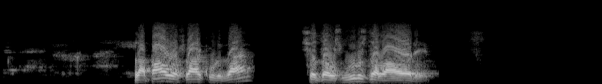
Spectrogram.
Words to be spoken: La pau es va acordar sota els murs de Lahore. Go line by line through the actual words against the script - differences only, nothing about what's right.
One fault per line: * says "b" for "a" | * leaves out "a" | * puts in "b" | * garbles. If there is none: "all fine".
all fine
